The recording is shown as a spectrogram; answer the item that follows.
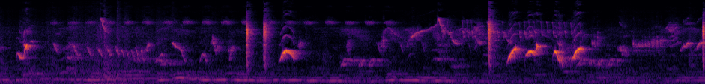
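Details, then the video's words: Young white-rumped shama after moulting, singing a jumbled run of whistled slurs, harsh squawky notes and quick chatter, with a thin repeated buzzy trill and steady low hum in the background. ""Nyanyian" PERTAMA TROTOL MURAI setelah MABUNG"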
